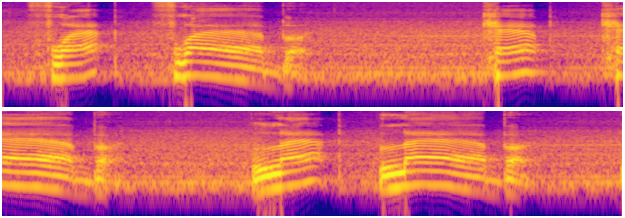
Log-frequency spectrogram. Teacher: the vowel is longer when it precedes the B because it's a voice consonant.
